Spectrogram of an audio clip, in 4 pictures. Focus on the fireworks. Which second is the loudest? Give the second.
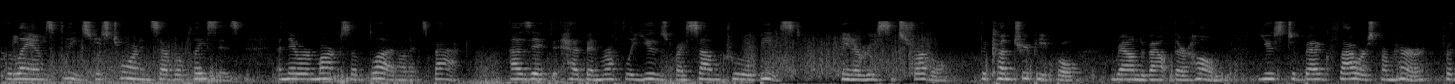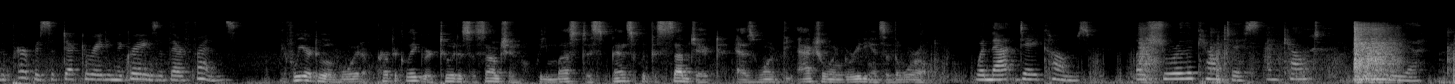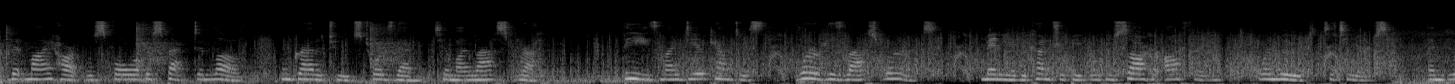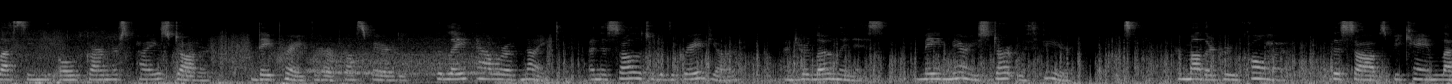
28 s.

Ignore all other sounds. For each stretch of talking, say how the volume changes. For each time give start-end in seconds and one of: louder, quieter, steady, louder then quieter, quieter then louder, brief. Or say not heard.
0.1-58.1 steady.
